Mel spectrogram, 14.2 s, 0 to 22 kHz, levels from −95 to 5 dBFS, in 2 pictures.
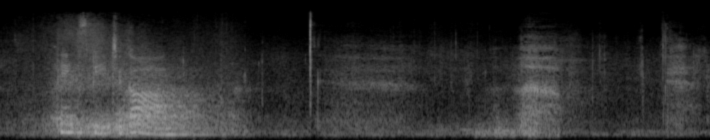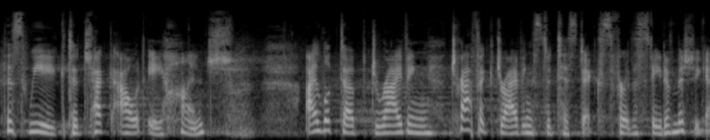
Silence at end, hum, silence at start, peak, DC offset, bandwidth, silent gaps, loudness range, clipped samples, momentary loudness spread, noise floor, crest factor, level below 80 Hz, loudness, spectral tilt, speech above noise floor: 0 s; none; 0.05 s; -8 dBFS; under 0.1%; 16 kHz; none; 14 LU; under 0.1%; 20 LU; -58 dBFS; 28 dB; -86 dBFS; -33 LUFS; -3.5 dB/octave; 26 dB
